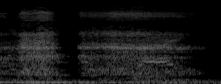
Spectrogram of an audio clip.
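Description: Two rushes of breath close to the microphone: a short one, then a longer one of about a second.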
